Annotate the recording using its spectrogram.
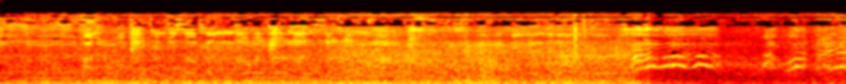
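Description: Loud, heavy road and wind rumble of a car travelling at highway speed, heard from inside the cabin. About six seconds in the rumble drops and a voice cries out in a few rising and falling calls.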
